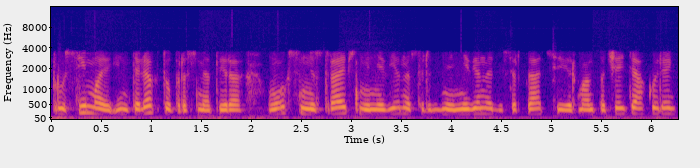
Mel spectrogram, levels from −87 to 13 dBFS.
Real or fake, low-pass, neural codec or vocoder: real; 14.4 kHz; none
